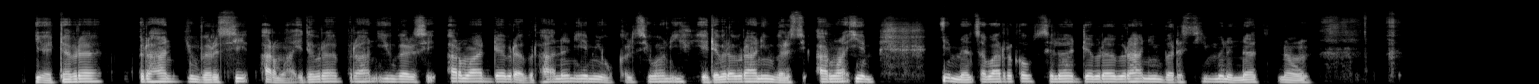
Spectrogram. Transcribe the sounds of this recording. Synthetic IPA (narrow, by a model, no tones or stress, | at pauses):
jɛd̪əβɾə | b̥ɨɾɦanjunivəɾsi̥t̪ʰiaɾma̰jɛd̪əβɾəbɨɾhanjunivəɾst̪ʰiaɾmad̪əβɾəbɨɾha̰nɨnjɛmːiwɔkʰːɨlsiho̞njɪhjɛd̪əβɾəβɨɾhanjunivəɾsi̥t̪ʰiʔaɾma | jɛmːijansʼəβarːɨkʼəwsɨləd̪əβɾəbɨɾhanjunivəɾsi̥t̪ʰimɨnɨnːət̪nəw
